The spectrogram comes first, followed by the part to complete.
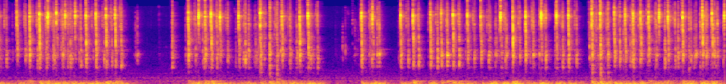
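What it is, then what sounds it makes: Plastic mechanical keyboard being typed on. Fast fingertip typing with both hands on a full-size backlit plastic mechanical computer keyboard with plastic keycaps. Rapid, bright, crisp key clicks arrive in dense bursts, broken by two short pauses. Each click is sharp and dies away almost instantly.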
